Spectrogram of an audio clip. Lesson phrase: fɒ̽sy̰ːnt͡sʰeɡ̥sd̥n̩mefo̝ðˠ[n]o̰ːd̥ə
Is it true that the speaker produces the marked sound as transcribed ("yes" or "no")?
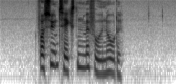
yes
